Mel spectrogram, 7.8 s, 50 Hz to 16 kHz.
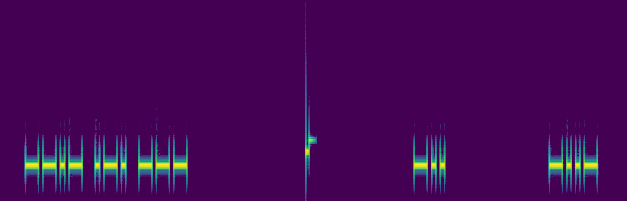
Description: Morse code, heard as a keyed tone, about 22 wpm, spaced as for 12 wpm, 700 Hz. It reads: QRO DX
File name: Top 90 QSO Elements - 8x Character Spacing - 22wpm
